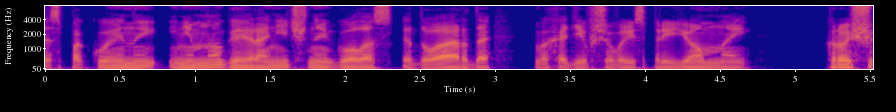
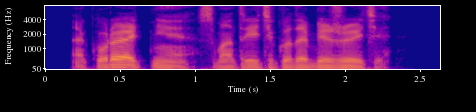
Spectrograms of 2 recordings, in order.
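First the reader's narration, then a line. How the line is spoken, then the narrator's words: Frowning, through teeth. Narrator (Russian): нахмурившись, процедил Бобров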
